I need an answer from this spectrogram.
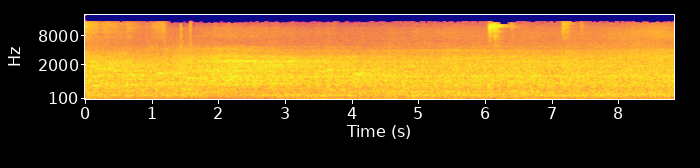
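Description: Great Western Railway Class 800 train of two coupled units rolling past along the platform: a steady, unbroken sound of wheels and running gear on the rails.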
